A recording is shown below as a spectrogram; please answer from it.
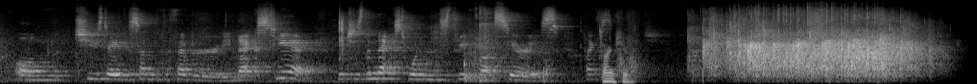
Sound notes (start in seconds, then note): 6.9 audience applauds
